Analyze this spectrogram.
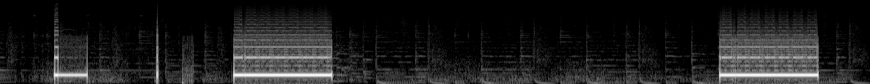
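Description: Ringing on an outgoing telephone call: a short tone and a few clicks come first, then two steady, loud ringback tones of about one second each, spaced roughly four seconds apart, with near silence between them and no voices.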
